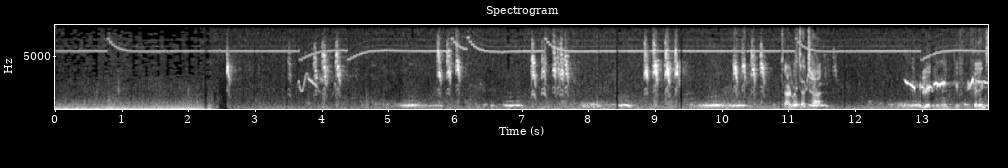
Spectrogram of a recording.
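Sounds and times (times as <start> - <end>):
steady low rumble: 0.0 - 14.0
birds calling low: 0.6 - 14.0
high bird chirps: 3.5 - 4.6, 5.6 - 7.9, 10.1 - 10.8.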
